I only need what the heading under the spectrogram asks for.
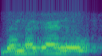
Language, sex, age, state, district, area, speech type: Telugu, male, 45-60, Andhra Pradesh, Kadapa, rural, conversation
